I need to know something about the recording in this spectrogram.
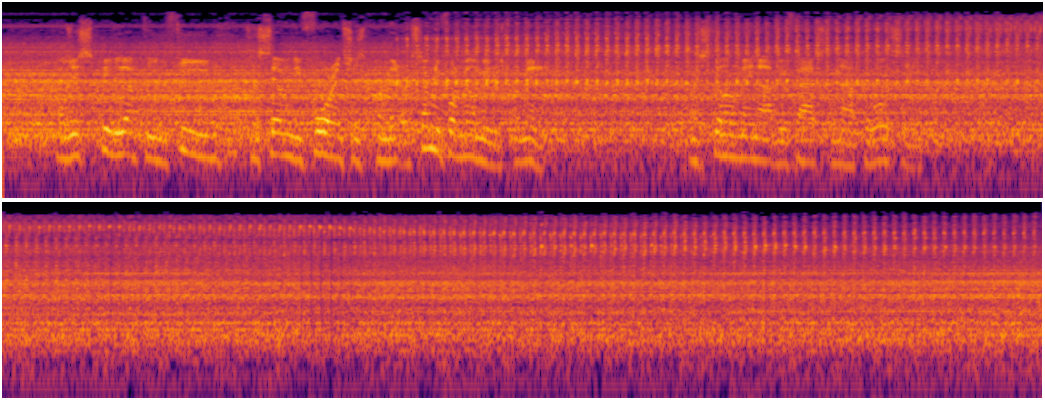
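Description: A milling machine cuts metal with a steady whirring grind.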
